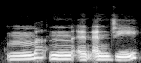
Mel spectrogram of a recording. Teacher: they're continuous sounds but the air is actually coming through the nose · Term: the nasals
